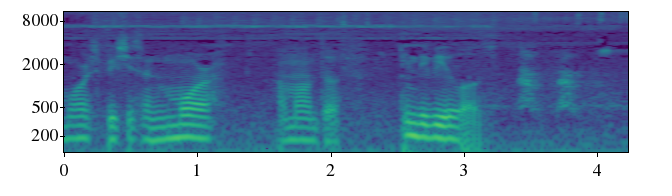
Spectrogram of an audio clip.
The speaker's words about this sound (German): Ja, man hört die Rufe von ein paar Amphibien, aber das ist kein Vergleich zu früher. Vor zehn Jahren waren es definitiv mehr Frösche von mehr Arten.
